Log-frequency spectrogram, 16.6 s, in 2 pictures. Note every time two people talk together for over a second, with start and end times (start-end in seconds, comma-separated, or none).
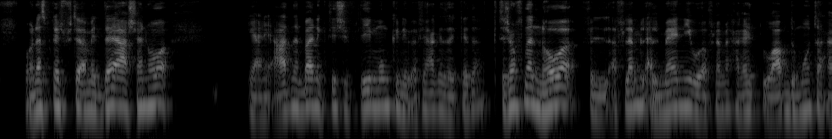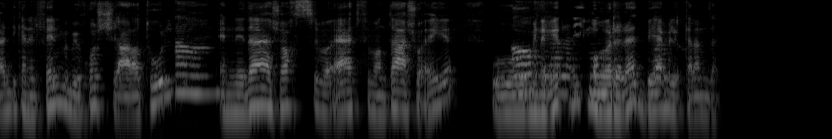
13.4-15.1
